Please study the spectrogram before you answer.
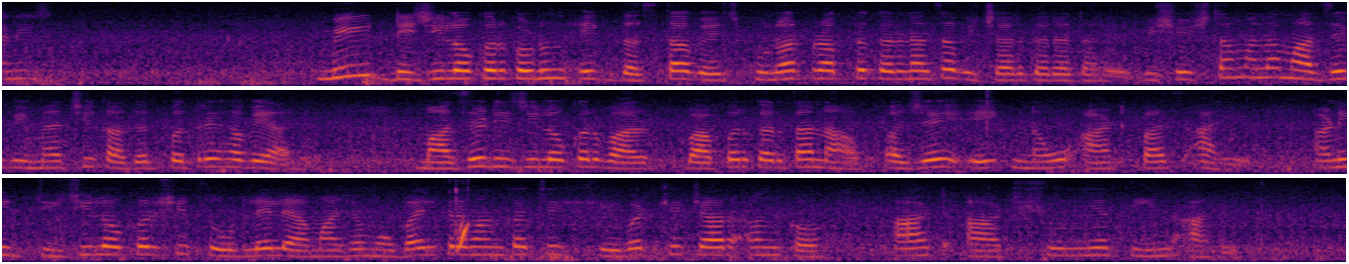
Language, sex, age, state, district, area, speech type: Marathi, female, 45-60, Maharashtra, Thane, urban, read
